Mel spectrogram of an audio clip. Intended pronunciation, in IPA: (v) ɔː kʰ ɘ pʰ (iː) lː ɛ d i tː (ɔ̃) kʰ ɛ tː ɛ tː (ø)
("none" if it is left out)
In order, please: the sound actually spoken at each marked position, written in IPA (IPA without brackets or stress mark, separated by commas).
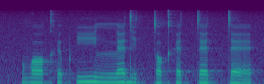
v, iː, ɔ, ɛ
